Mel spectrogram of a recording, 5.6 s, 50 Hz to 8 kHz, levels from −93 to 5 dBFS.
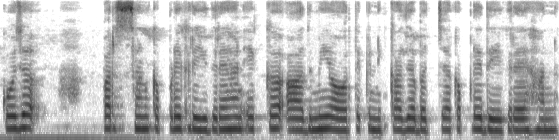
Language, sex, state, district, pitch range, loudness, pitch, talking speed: Punjabi, female, Punjab, Kapurthala, 200-215 Hz, -20 LUFS, 205 Hz, 180 wpm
